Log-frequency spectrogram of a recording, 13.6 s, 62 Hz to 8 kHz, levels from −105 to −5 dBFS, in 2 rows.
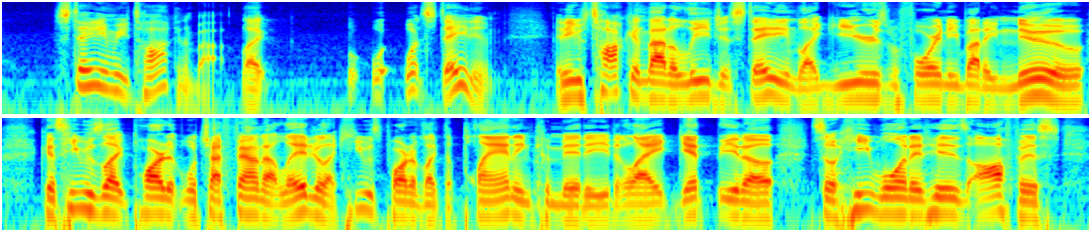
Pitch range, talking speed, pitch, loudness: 110-135 Hz, 225 wpm, 120 Hz, -22 LUFS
